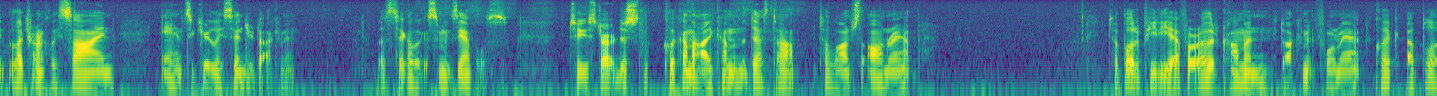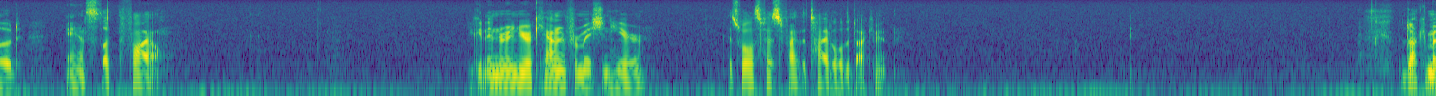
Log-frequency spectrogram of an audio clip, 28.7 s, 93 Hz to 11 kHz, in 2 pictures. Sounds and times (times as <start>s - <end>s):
Speech: 0.0s - 3.0s, 3.8s - 9.3s, 11.1s - 16.1s, 19.0s - 20.9s, 21.6s - 23.4s, 28.3s - 28.7s.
